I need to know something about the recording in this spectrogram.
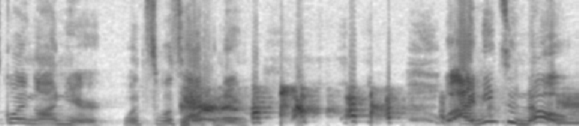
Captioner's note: laughing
